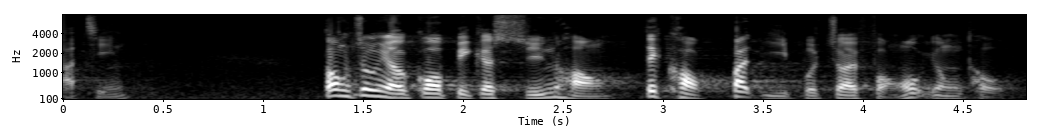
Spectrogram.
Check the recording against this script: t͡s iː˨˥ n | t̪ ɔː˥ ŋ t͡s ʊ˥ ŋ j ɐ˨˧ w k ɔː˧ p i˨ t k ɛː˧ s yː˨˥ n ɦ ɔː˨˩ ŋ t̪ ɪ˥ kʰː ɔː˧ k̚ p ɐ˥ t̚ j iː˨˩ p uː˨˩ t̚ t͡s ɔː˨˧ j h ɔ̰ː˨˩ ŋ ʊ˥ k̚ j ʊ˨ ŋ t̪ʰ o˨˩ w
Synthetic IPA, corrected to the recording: t͡s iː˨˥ n | t̪ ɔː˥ ŋ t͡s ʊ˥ ŋ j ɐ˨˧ w k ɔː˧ p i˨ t k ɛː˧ s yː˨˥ n ɦ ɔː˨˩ ŋ t̪ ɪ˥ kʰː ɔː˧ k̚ p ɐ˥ t̚ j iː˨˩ p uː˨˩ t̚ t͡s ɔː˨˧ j f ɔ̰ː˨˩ ŋ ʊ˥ k̚ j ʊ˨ ŋ t̪ʰ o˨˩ w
